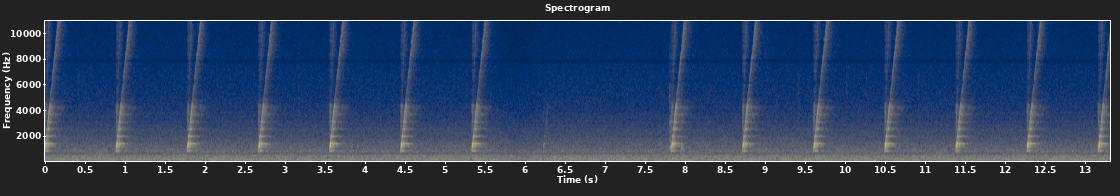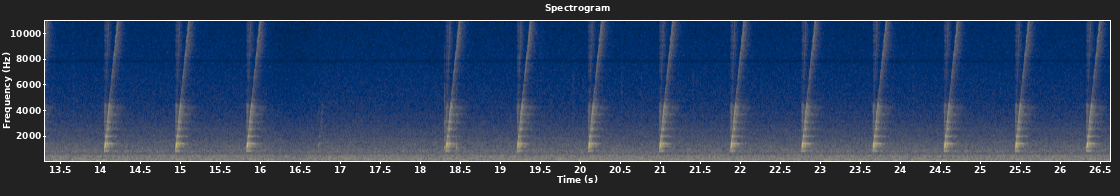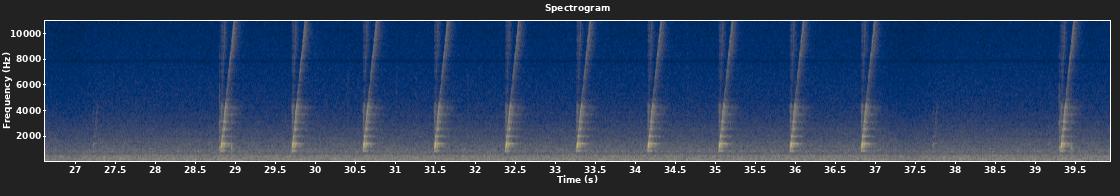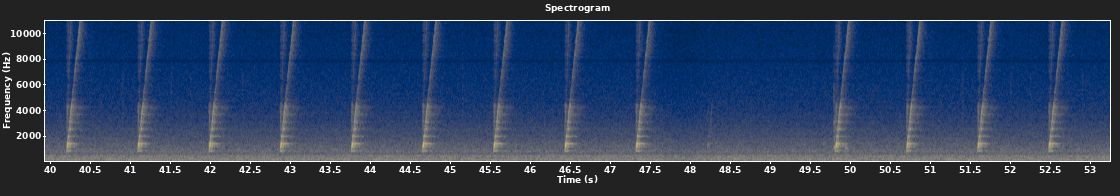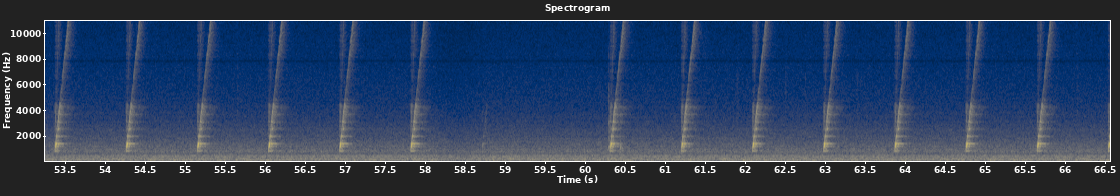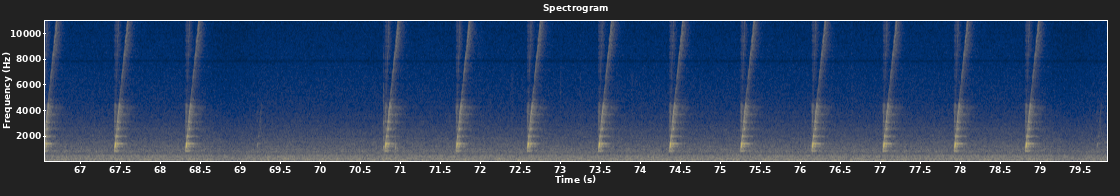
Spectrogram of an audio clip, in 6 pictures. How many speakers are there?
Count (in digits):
0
